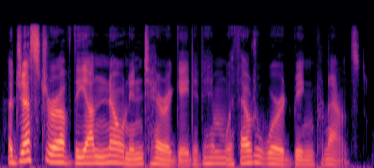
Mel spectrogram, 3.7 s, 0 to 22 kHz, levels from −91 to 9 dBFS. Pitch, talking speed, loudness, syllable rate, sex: 130 Hz, 190 wpm, -20 LUFS, 6.3 syllables/s, female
